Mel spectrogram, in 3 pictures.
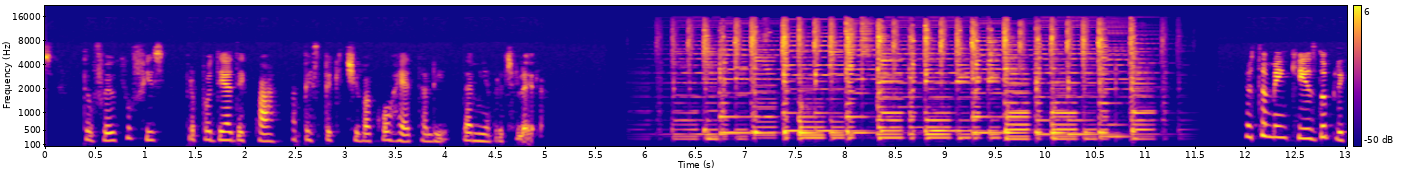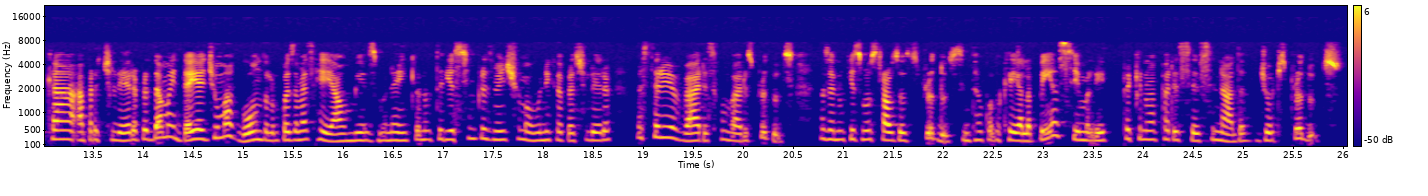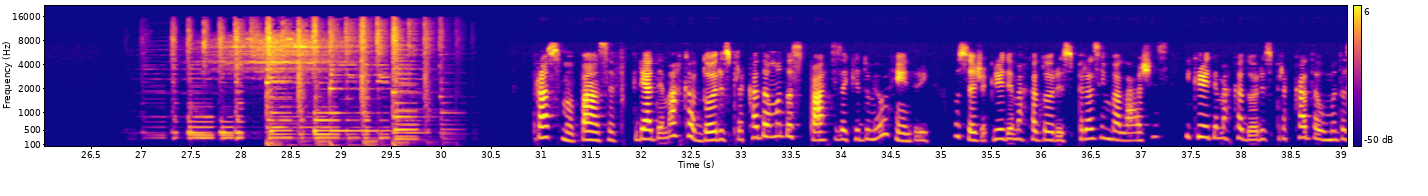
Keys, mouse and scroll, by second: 8.2 ctrl+t, 10.7 ctrl+t, 11.3 ctrl+j, 12.0 ctrl+j, 12.0 v, 20.8 typing, 26.0-28.2 typing, 30.6-32.0 typing, 33.8-35.6 typing, 37.7 typing.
